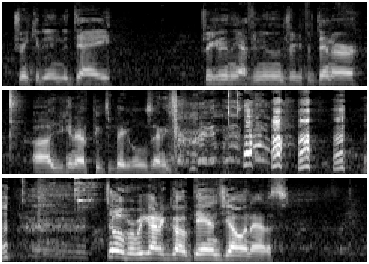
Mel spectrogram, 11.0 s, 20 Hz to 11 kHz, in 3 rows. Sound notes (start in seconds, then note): 5.3 laughter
